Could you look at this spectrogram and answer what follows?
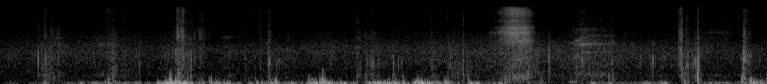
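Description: Boots crunch through snow on a windy mountain hike below a tree line, with irregular footsteps that come close and loud, some heavier and some lighter, against a steady rustling background of wind.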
